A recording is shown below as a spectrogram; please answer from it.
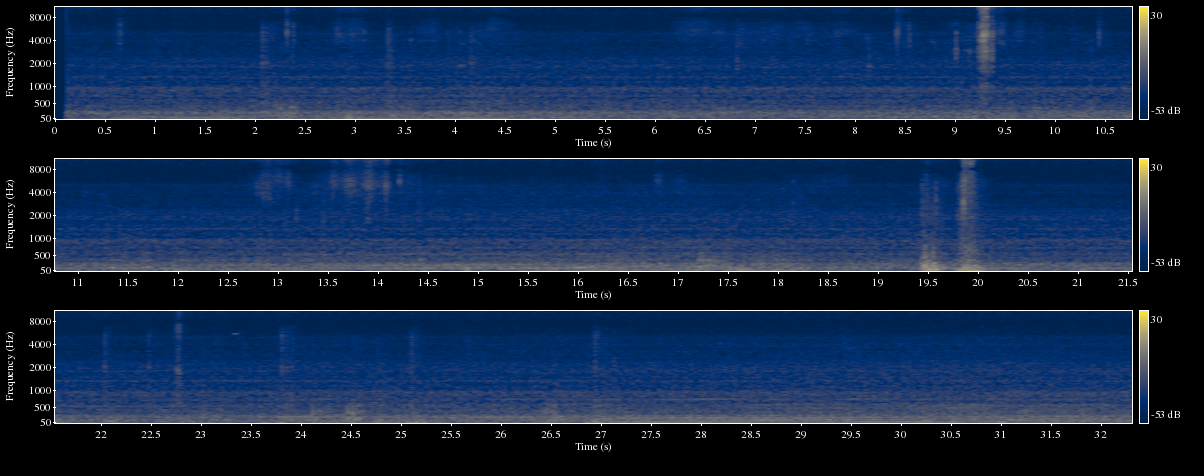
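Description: Car driving slowly, heard from inside the cabin: steady low engine and road rumble, with two heavy thumps about half a second apart a little under two-thirds of the way through.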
